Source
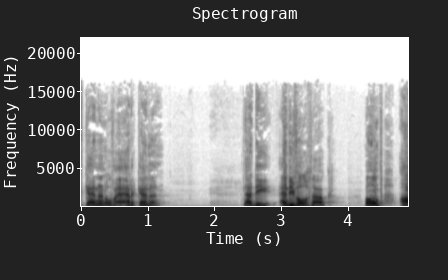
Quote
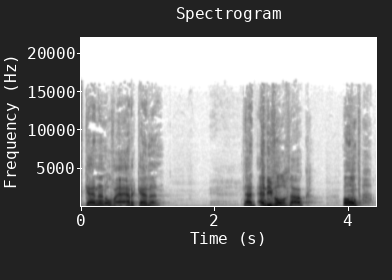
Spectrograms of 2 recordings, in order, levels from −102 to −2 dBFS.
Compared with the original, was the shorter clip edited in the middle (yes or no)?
yes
